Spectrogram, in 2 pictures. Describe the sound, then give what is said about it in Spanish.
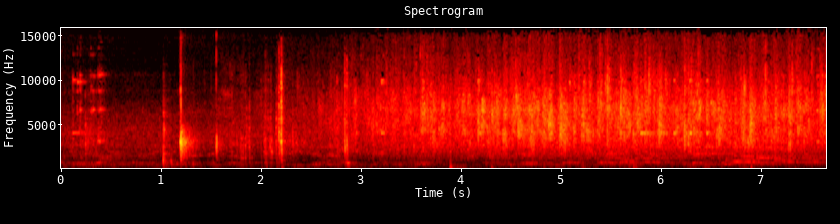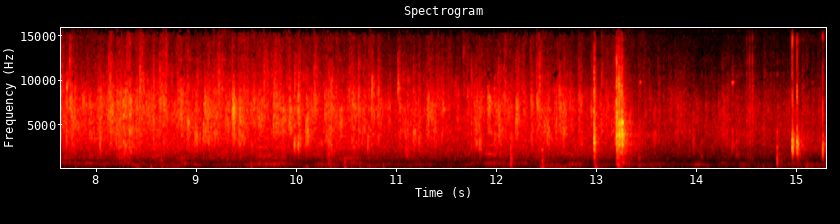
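Steady rain falls, a dense hiss with scattered sharp drips and splashes popping out of it, while indistinct voices murmur faintly underneath. “Casino de Jerusa, don Rodrigo entra mojado por la lluvia.”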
